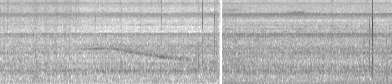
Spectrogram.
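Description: Outdoor background noise with a steady hum, in which a faint tone slides down in pitch about two to three seconds in. The sound breaks off abruptly about four and a half seconds in and resumes with a steadier low hum, and a single sharp click comes near the end.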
